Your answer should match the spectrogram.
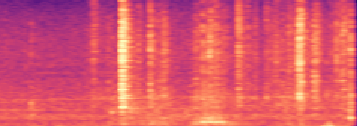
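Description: A sharp plastic click as a toddler swings open the door of a Little Tikes Cozy Coupe ride-on car, followed by a brief soft wavering coo.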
